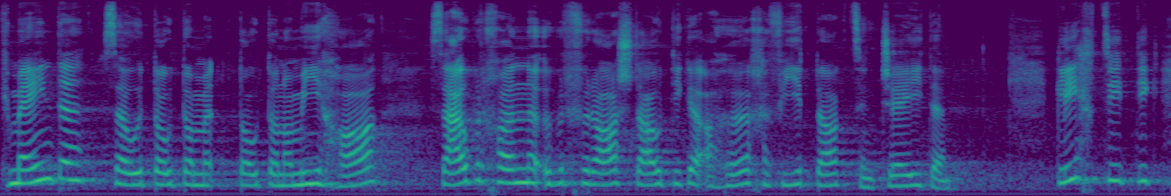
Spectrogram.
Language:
Swiss German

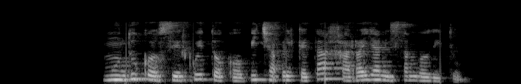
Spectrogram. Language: Basque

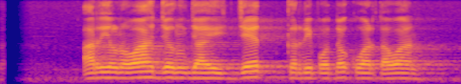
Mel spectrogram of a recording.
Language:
Sundanese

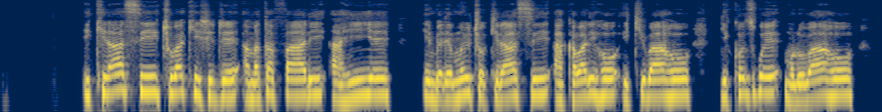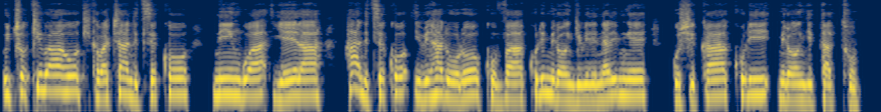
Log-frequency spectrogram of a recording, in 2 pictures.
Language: Rundi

